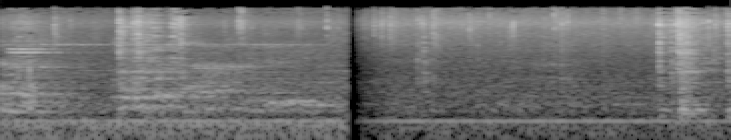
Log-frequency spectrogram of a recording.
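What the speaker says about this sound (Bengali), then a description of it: "মিডিয়াম টু লোতে দিয়ে আমি এই পরোটাগুলো সব ভেজে নেব এইভাবে" Egg parathas frying in a pan over medium-low heat, a soft steady sizzle and crackle that runs throughout, quiet and close, with someone talking over it.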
